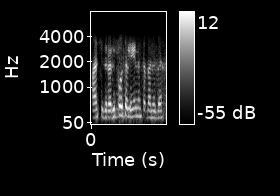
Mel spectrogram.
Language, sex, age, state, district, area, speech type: Kannada, female, 18-30, Karnataka, Hassan, urban, conversation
